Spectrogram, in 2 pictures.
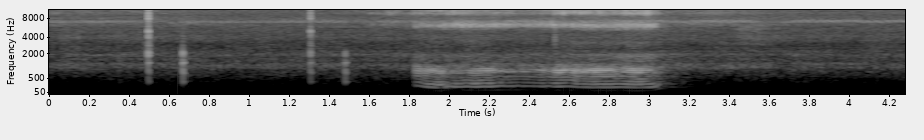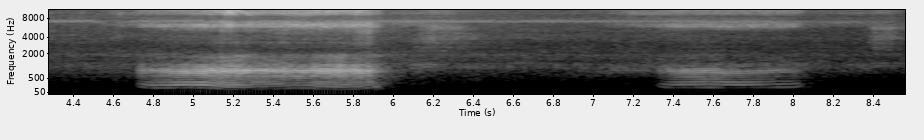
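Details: A small dog sleeping indoors gives three softer rasping snores, uneven in length, with a couple of faint clicks near the start.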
